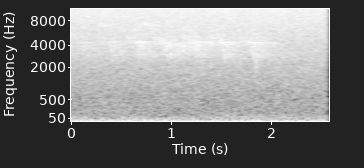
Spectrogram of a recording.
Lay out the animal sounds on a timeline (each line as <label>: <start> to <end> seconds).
Ovenbird (Seiurus aurocapilla): 0.4 to 2.1 seconds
